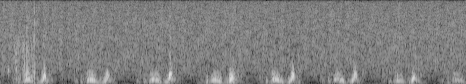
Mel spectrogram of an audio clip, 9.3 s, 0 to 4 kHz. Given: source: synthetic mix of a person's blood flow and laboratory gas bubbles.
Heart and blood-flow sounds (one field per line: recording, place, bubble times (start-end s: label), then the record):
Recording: Doppler ultrasound of blood flow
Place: precordium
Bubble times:
0.15-0.20 s: bubbles
0.27-0.73 s: bubbles
0.85-0.94 s: bubbles
From the record:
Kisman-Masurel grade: 211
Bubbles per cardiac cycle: several, 3 to 8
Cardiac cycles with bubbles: 1 to 10%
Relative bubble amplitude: barely perceptible (0.100 to 0.250)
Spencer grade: 1 (occasional bubble signal discernible with the cardiac motion signal, with majority of cardiac periods free of bubbles)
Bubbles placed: anywhere in the cardiac cycle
